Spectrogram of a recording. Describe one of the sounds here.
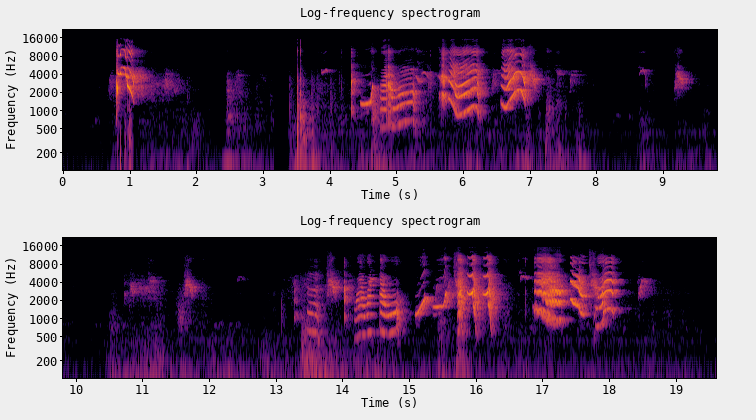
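A parrot squawks and chatters loudly up close.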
